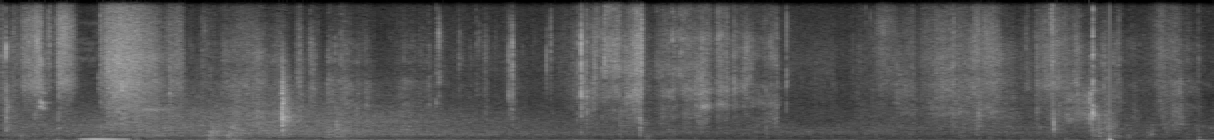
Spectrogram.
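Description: Papers rustling and pens scratching as documents are signed and shuffled on a wooden table, with scattered small clicks. A short low hum comes about a second in, and a sharp knock on the table near the end.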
